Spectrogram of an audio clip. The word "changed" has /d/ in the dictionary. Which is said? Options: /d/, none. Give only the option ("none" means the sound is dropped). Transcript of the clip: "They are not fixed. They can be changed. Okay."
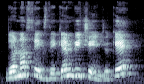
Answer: none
